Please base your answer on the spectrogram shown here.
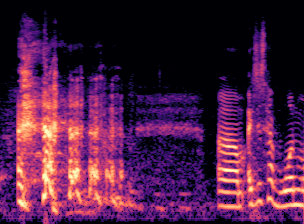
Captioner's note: laughter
